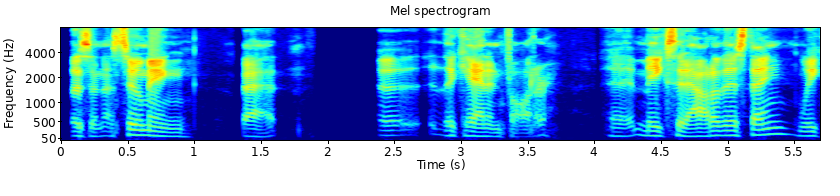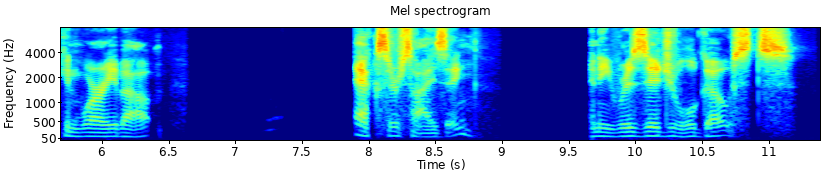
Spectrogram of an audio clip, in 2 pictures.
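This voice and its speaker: In a put-on character voice, a raspy man speaks at medium pitch and a moderate pace, with long, frequent pauses. The sound is dry and close, with no echo. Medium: actual play. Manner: dry, blunt, pragmatic.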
